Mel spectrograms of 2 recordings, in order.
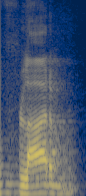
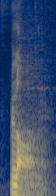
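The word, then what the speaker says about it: flour: इसको हम फ्लावर, कई जगह फ्लावर भी इसको प्रोनाउंस किया जाता है, जनरली इंडिया में ही प्रोनाउंस किया जाता है, लेकिन इसकी एक्चुअल जो प्रोनाउंसिएशन है वो है फ्लोर, राइट।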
